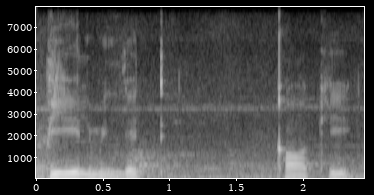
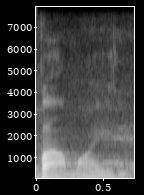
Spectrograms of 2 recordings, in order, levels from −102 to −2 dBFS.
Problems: constant background noise, continuous background conversations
